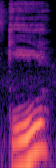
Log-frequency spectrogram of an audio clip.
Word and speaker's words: Guy: that's Lee ghee Germain ghee or it's not guy it's ghee no it's pronounced ghee yeah that's how they said it in the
